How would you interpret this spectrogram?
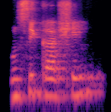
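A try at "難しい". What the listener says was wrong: Muzukashi. This is actually zu, right? Muzukashi, yasashi.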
